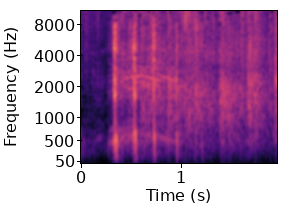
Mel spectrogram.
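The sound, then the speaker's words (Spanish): The women of a church audience break into applause for God: a few loud, evenly spaced claps at first, then a denser, steady patter of many hands, with voices calling out underneath. “Le dije, cuenta las hermanas, dan un aplauso a Dios.”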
